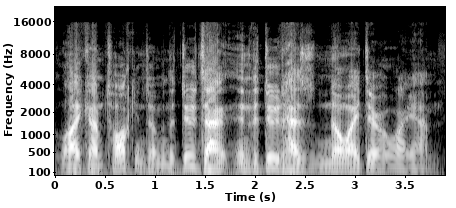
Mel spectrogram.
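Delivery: ordinary talk, nothing marked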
